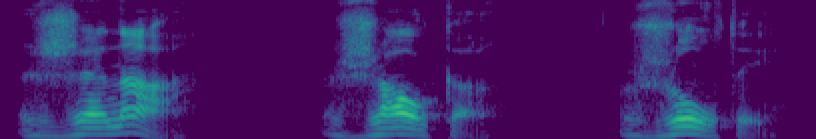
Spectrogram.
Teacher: We have the voiced post-alveolar consonant, zh, as in the English word treasure and pleasure, or in the Russian words zhena, zhalka, zholty.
